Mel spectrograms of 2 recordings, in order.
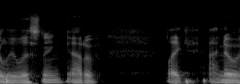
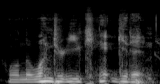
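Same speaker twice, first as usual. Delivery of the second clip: smug taunt; 4 semitones higher, 9 dB louder than usual. Acted. Griff mocks the doorman.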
